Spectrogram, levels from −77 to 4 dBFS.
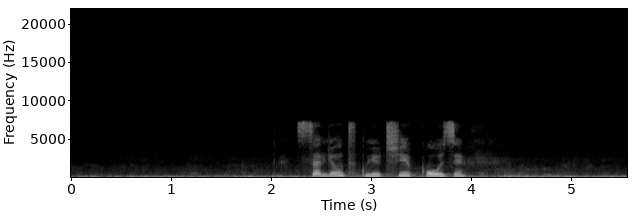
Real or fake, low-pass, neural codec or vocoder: fake; 7.2 kHz; codec, 16 kHz, 1 kbps, FunCodec, trained on LibriTTS, 50 frames a second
